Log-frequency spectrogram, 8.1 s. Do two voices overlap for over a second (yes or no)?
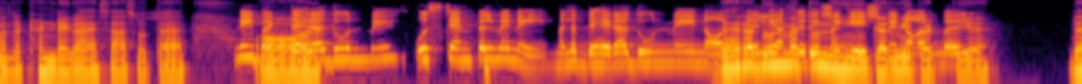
yes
